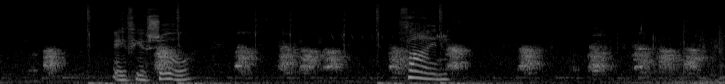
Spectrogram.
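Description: Small dog in Baldur's Gate 3 barking and yipping repeatedly in short bursts, fairly close, with a voice speaking briefly between the barks.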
